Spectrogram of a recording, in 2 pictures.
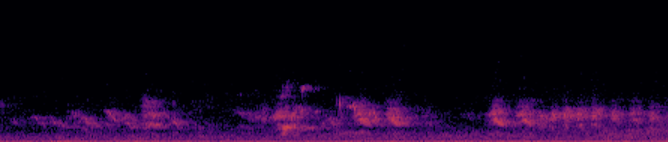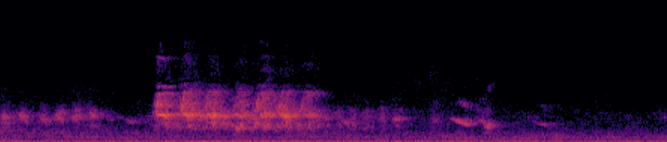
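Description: Faint bird chirping in short repeated phrases, with a denser, louder trill about halfway through, over near silence.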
